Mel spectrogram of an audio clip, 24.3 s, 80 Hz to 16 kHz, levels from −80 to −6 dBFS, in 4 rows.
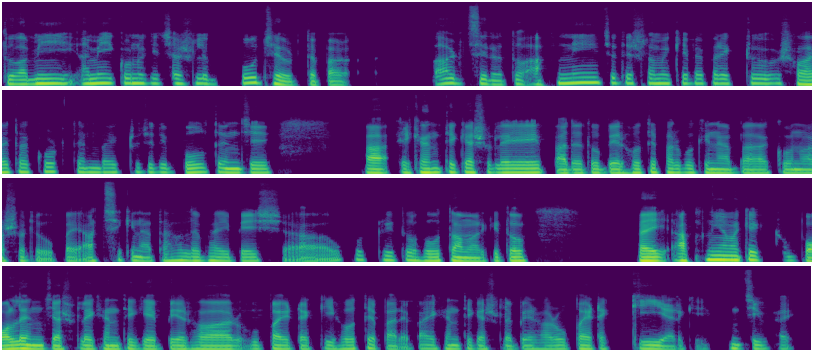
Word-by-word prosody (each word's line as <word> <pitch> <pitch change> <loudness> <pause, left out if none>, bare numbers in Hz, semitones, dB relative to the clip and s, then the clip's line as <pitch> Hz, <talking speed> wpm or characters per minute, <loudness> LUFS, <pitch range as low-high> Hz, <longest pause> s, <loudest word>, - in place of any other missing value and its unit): তো - - -1
আমি 155 +3 +4 0.3
আমি 165 +2 +5
কোন 170 0 +2
কিছু 160 0 -7
আসলে 155 +1 -3 0.2
বুঝে 175 -3 +2
উঠতে 115 +2 -5
পা 110 - -2 0.7
পারছি 155 +1 -2
না। - - -1
তো - - -1 0.2
আপনি 165 +7 +1 0.2
যদি 175 -1 -5
আসলে 170 - -9
আমাকে 160 0 -1
এ - - -10
ব্যাপারে 160 0 -2
একটু 165 - -5 0.3
সহায়তা 135 +1 +2
করতেন 150 -2 -3
বা - - -2
একটু 135 - -18
যদি 135 0 -3 0.2
বলতেন 140 0 +2
যে 125 - +2 0.9
আ - - +9 0.2
এখান 125 +2 +3
থেকে 140 -1 -1
আসলে 130 0 0 0.4
আদতেও 110 +2 0
বের 115 -1 +3
হতে 120 +2 +1
পারব 125 -1 0
কিনা? 115 -1 +2
বা 110 - 0 0.2
কোন 115 -1 0
আসলে 120 +1 -6
উপায় - - -5
আছে 115 - -8
কিনা? 120 -3 0
তাহলে 120 +1 0
ভাই 120 -1 +2
বেশ 115 +1 -1 0.3
আ - - -3 0.3
উপকৃত 140 - -6 0.2
হতাম 115 -1 +3
আরকি। 110 +3 -3
তো 120 - +6 0.9
ভাই, 120 0 +9 0.2
আপনি 150 +5 +2
আমাকে 145 0 +5
একটু 130 - -25 0.2
বলেন 120 +3 +7
যে, - - -4
আসলে 115 - -5
এখান 110 0 0
থেকে 115 -1 0
বের 110 -1 +2
হওয়ার 110 -1 +3 0.2
উপায়টা 115 -1 0
কি 120 - -4
হতে 120 +3 0
পারে? 105 -4 -3
বা - - -7
এখান 115 -1 -2
থেকে 115 -1 -4
আসলে 110 - -7
বের 110 0 -3
হওয়ার 110 +1 -2
উপায়টা 110 -1 -1 0.2
কি 120 - 0 0.2
আরকি? 105 +1 -12 0.4
জি - - -1
ভাই। 115 +1 -9
125 Hz, 185 wpm, -25 LUFS, 115-145 Hz, 0.9 s, আ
